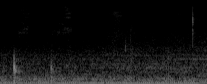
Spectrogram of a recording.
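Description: Marker pen writing on a whiteboard: faint strokes with a few light taps, over a low steady hum.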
